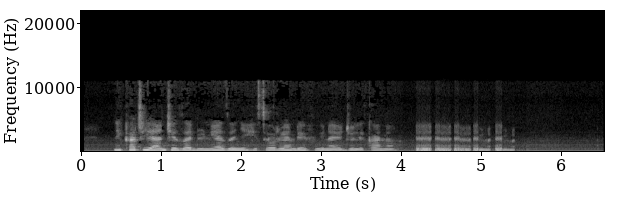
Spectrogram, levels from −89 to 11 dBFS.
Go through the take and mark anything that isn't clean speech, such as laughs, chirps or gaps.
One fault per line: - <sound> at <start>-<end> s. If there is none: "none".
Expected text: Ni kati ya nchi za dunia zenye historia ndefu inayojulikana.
- laugh at 4.2-5.4 s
